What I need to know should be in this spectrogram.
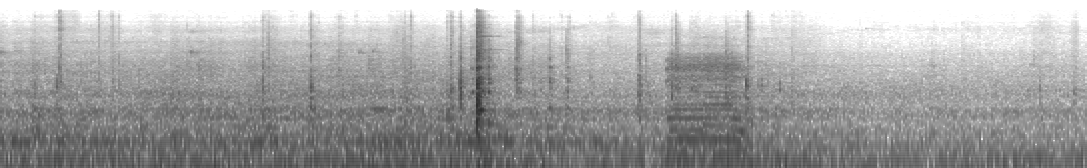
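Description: Plastic parts clatter and knock as they are handled.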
